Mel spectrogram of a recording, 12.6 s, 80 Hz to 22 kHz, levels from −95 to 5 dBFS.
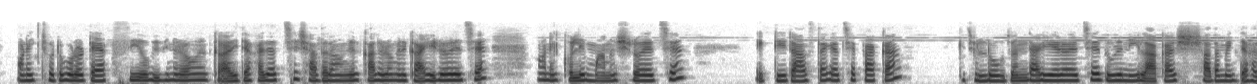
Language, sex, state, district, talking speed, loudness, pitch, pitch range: Bengali, female, West Bengal, Malda, 155 wpm, -18 LUFS, 265 Hz, 250-275 Hz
